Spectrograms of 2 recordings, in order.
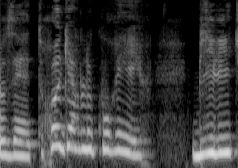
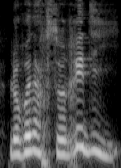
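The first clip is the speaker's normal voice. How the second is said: usual speaking voice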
